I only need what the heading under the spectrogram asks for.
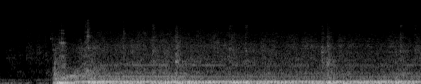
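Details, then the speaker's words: Maytag LDE6914ACL dryer just after DIY belt and drum guide replacement: starts into a steady low rumble with a faint high squeal on top; still sounds a little funny, owner suspects the idler pulley. "Something still sounds a little funny, but I'm not sure. I'm gonna let it run a while. It might be the idler pulley."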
